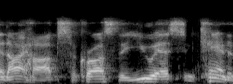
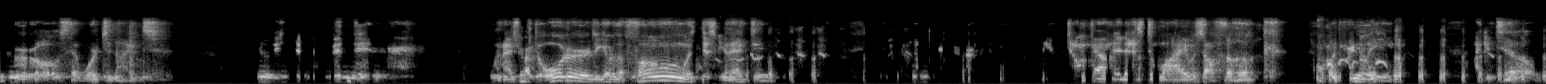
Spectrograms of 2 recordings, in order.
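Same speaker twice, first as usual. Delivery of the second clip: mock-dramatic, theatrical put-on performance. Reading aloud to John what this guy wrote, mock-dramatic reading. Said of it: "Dramatic acting".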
